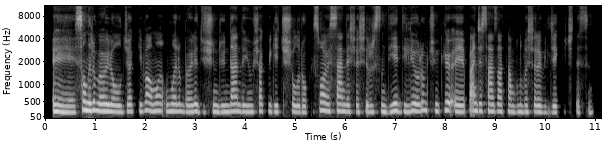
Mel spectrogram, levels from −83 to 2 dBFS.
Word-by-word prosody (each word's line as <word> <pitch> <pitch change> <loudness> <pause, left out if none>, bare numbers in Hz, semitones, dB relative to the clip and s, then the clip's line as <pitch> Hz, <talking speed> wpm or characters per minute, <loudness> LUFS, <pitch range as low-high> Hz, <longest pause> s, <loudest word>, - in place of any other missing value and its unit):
Eee, 185 -3 +4
sanırım 235 +4 +6
öyle 215 -1 +5
olacak 195 +1 -1
gibi 210 +1 -4
ama 220 -1 +1
umarım 210 -1 -1
böyle 195 +1 0
düşündüğünden 195 +2 -1
de 200 - -1
yumuşak 195 +2 -4
bir 200 - -4
geçiş 195 +2 -3
olur 185 -2 0
o 180 -1 -4
kısma 230 +5 -1
ve 215 - +1
sen 210 0 0
de 200 - 0
şaşırırsın 195 0 -3
diye 200 +1 +1
diliyorum. 210 +3 0
Çünkü, 220 0 -4
eee, 195 -5 +1
bence 225 -1 +1
sen 210 0 0
zaten 200 -2 -3
bunu 195 +1 -3
başarabilecek 185 -2 -4
güçtesin. 180 -2 -11
200 Hz, 160 wpm, -21 LUFS, 190-215 Hz, -, sanırım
